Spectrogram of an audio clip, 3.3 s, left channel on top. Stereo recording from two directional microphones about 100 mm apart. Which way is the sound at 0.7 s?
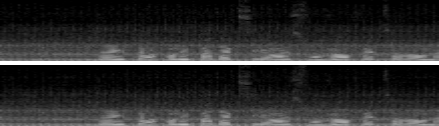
40° left (ahead or behind).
